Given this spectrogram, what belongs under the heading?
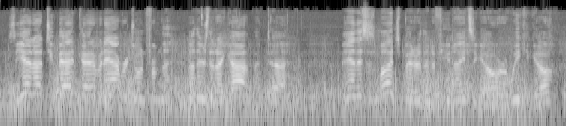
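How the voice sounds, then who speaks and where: Audible room echo and noticeable background noise around speech at a fairly quick pace. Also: man, high pitch for a man, ordinary pitch variation. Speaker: outdoor video host. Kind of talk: on-location commentary. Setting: outdoors on frozen reservoir. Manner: yelling over wind.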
